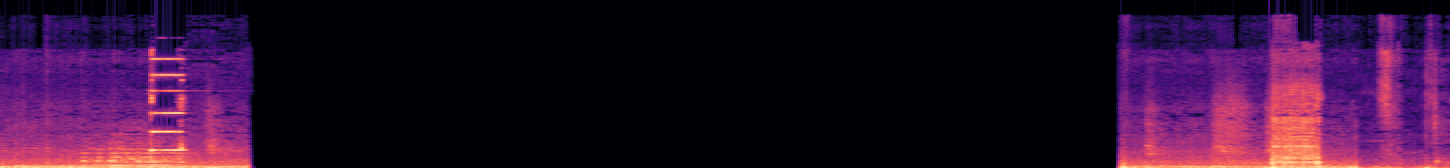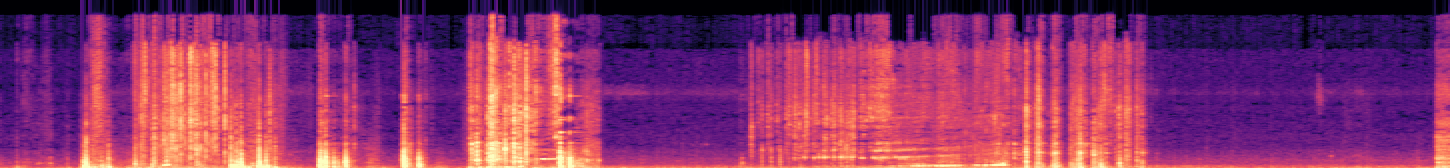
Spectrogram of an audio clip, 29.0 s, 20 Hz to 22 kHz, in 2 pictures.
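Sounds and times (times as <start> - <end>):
dishes clinking and scraping: 18.6 - 20.5.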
